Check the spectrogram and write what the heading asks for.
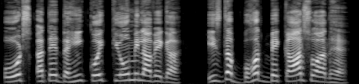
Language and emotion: Punjabi, disgusted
